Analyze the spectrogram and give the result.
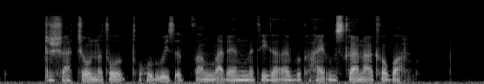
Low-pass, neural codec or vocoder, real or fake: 9.9 kHz; autoencoder, 22.05 kHz, a latent of 192 numbers a frame, VITS, trained on many speakers; fake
